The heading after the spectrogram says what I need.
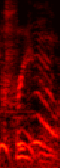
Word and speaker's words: cretin: Actually, it's pronounced cretin.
